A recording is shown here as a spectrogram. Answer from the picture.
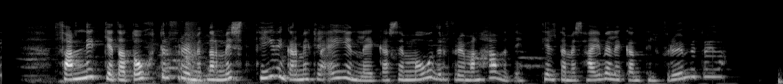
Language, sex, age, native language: Icelandic, female, 30-39, Icelandic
